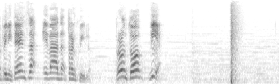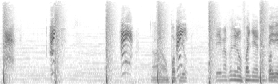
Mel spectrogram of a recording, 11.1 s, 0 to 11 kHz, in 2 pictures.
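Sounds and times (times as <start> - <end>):
speech: 0.0 - 3.3, 8.6 - 11.1
riding crop whipping strikes: 4.6 - 5.0, 7.7 - 11.1.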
